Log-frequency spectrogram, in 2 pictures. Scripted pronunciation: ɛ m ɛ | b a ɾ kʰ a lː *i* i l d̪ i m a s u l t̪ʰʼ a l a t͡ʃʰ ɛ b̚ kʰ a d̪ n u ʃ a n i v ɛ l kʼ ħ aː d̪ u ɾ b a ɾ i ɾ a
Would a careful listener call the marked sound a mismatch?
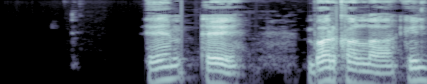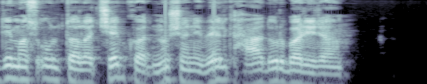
yes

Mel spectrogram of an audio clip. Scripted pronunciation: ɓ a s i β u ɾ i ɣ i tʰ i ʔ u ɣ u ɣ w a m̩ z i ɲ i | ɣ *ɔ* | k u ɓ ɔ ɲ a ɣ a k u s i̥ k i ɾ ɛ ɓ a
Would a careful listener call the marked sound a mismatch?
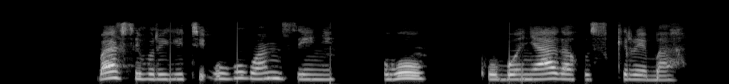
yes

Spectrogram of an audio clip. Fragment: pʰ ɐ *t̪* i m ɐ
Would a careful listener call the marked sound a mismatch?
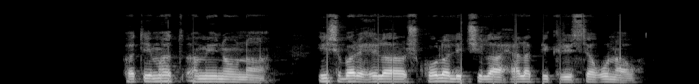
no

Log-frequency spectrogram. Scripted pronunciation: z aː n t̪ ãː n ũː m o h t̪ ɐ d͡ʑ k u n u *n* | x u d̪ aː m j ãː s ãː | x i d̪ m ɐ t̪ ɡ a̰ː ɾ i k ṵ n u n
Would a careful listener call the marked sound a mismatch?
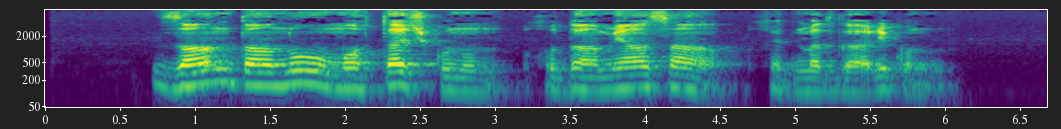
no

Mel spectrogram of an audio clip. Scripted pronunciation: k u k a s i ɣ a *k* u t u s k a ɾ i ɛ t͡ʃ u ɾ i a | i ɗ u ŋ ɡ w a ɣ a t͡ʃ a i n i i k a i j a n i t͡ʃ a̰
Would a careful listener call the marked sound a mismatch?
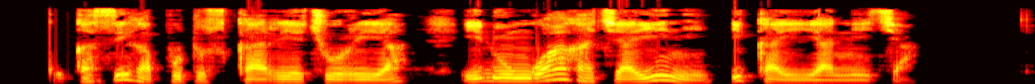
yes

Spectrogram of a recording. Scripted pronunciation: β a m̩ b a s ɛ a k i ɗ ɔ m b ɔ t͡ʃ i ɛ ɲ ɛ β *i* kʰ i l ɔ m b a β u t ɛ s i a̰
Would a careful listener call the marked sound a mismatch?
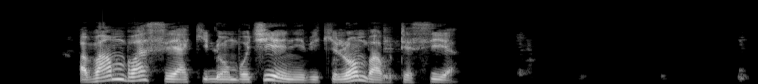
no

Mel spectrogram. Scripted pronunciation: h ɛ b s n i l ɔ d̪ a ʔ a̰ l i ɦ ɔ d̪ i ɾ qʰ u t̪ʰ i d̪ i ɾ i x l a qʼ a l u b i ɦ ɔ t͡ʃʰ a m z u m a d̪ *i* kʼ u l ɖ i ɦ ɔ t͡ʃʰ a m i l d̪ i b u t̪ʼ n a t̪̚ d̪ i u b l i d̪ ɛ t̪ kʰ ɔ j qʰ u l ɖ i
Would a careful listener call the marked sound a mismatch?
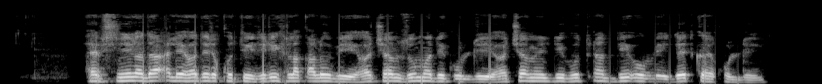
no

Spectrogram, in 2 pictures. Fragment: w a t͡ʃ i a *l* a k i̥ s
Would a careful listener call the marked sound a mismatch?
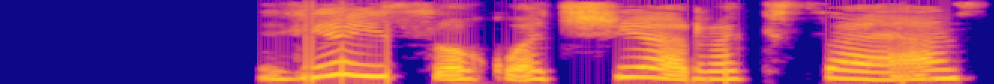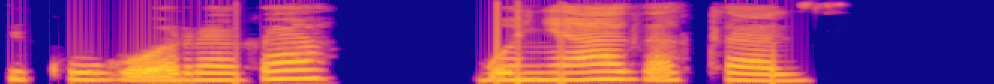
yes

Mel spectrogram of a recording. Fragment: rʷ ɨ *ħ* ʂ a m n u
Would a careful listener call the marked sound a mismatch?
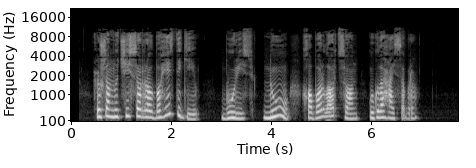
yes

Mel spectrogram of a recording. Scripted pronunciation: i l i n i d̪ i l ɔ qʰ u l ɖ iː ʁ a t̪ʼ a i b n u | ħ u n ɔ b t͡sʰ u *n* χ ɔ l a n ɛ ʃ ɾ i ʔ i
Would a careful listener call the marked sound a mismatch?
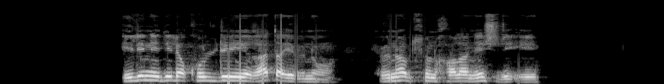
no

